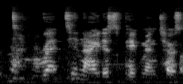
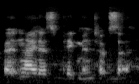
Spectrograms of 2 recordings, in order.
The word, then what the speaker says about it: retinitis pigmentosa: Retinitis pigmentosa. I know it sounds like a Harry Potter spell. Retinitis pigmentosa.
